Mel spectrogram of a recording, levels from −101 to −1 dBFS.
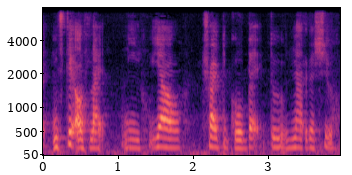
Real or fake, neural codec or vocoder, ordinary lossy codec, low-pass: fake; codec, 16 kHz in and 24 kHz out, 1.1 kbps, FireRedTTS-2 codec; none; 7.2 kHz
